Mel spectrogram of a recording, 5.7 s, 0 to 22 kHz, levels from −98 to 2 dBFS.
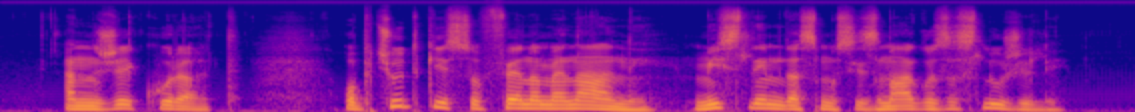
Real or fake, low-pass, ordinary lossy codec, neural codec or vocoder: real; none; none; none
